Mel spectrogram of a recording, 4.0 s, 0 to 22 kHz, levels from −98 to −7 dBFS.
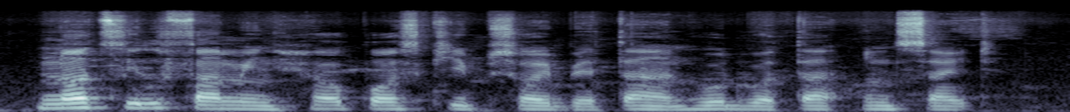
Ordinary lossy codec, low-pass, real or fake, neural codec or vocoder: none; 14.4 kHz; real; none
